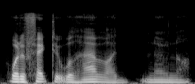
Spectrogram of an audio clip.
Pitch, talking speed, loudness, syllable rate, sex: 110 Hz, 245 wpm, -19 LUFS, 5.5 syllables/s, male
